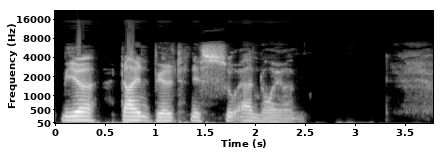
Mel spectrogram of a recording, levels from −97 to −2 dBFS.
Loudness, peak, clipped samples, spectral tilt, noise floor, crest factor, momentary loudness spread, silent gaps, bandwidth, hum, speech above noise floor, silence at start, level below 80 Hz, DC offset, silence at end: -16 LUFS; 0 dBFS; under 0.1%; -5.5 dB/octave; -55 dBFS; 18 dB; 13 LU; none; 9.4 kHz; none; 40 dB; 0.05 s; -42 dBFS; under 0.1%; 0.05 s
